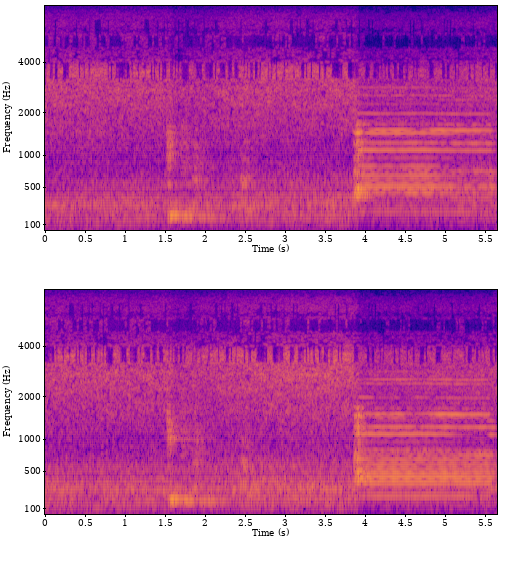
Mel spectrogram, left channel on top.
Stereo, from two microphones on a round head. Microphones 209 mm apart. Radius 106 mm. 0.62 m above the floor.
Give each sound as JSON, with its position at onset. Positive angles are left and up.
{"t": 1.5, "sound": "a running tap", "side_deg": 70, "distance_m": 1.6}
{"t": 3.9, "sound": "a camera shutter", "side_deg": 40, "distance_m": 1.8}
